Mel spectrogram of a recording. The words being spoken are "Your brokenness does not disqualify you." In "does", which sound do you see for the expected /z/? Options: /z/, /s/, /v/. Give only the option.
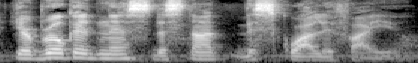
/s/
